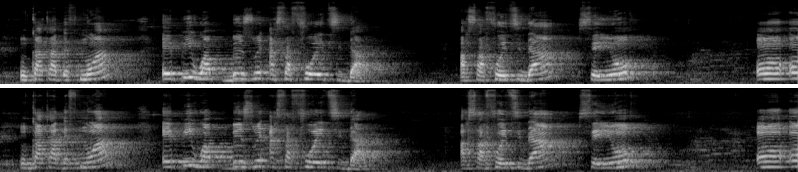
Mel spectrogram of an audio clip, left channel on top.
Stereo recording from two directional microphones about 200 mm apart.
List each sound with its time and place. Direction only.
0.2 s speech: 40° left (ahead or behind)
7.5 s speech: 40° left (ahead or behind)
